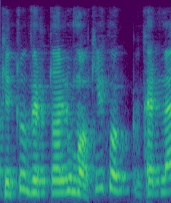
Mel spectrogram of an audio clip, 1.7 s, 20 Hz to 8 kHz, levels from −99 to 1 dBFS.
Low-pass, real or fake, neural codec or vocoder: 7.2 kHz; fake; codec, 16 kHz in and 24 kHz out, 2.2 kbps, FireRedTTS-2 codec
